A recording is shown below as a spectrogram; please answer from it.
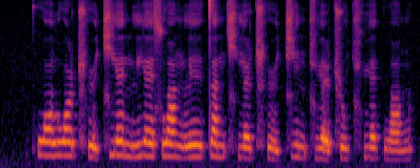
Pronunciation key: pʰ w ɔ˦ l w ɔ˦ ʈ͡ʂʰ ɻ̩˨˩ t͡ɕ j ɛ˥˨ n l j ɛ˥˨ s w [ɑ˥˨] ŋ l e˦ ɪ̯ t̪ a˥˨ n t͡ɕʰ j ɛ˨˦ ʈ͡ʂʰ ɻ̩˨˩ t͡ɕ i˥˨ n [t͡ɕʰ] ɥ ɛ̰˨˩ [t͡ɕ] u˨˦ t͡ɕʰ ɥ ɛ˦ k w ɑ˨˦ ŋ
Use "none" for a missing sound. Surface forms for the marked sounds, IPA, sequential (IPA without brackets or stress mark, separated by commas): ɑ˥˨, t͡ɕ, ʈ͡ʂ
